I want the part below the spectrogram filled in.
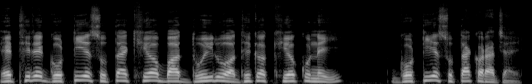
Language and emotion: Odia, neutral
